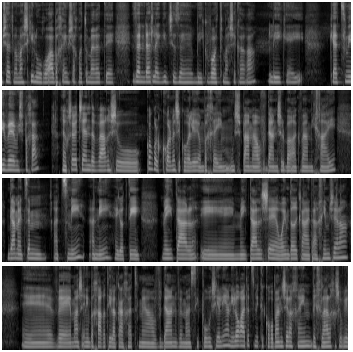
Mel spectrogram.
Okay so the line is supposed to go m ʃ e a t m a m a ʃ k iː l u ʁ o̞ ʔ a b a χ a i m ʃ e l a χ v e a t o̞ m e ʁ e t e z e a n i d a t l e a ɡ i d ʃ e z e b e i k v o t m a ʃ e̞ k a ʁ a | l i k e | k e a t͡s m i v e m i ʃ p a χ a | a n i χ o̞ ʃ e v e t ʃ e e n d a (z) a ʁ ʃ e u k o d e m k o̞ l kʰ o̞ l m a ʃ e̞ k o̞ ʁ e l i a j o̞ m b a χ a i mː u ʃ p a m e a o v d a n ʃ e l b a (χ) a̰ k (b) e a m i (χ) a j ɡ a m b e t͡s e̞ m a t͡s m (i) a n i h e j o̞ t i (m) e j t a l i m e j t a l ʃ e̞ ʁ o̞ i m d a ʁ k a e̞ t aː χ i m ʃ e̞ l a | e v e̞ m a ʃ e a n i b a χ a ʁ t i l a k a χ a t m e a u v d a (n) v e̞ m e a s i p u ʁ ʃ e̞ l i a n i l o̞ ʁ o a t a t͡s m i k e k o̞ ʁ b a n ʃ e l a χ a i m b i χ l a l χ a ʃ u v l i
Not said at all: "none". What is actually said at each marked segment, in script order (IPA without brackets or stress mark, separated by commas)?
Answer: v, ʁ, v, χ, i, m, n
